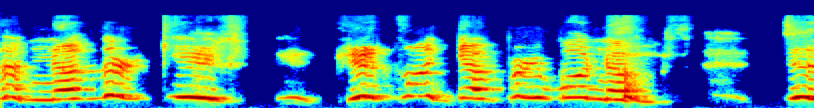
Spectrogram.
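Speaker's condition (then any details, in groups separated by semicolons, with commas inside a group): Cerebral palsy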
